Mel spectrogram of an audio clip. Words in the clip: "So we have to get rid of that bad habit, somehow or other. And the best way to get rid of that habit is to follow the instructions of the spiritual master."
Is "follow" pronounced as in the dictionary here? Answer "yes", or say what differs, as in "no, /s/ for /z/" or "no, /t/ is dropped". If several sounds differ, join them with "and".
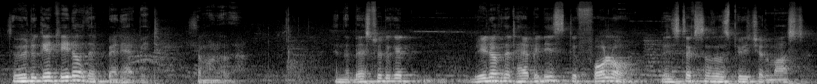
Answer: yes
